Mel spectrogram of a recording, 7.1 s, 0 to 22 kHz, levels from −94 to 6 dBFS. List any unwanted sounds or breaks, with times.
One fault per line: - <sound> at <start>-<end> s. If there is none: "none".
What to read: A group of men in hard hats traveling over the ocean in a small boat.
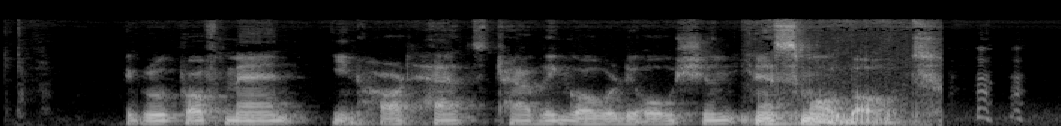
- laugh at 6.3-6.9 s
